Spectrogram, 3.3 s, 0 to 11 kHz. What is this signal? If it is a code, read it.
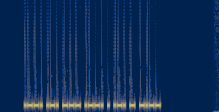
Morse code, heard as a keyed tone, about 52 wpm, 700 Hz. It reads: PROPERTY
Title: Sentences from Top 1000 Words - New Word Drill - 50wpm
